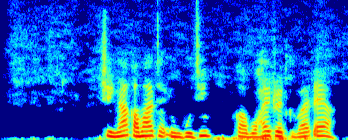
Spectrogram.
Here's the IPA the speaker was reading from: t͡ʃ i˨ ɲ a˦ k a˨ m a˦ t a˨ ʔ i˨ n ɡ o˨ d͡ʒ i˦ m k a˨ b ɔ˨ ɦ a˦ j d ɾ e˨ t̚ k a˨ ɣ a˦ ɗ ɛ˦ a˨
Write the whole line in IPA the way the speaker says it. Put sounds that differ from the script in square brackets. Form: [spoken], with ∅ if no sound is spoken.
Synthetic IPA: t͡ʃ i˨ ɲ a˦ k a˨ m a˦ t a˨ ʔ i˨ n ɡ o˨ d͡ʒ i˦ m k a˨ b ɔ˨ ɦ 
